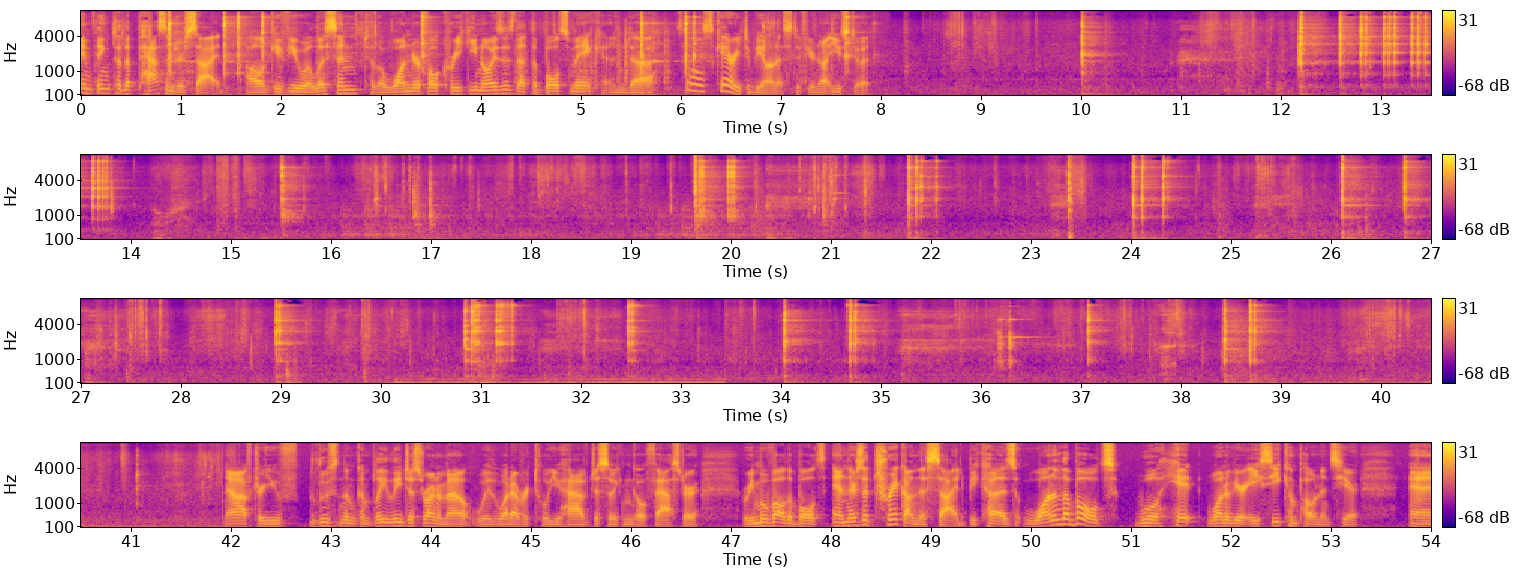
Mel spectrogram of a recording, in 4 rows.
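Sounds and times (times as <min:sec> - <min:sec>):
low groan: 0:29.6 - 0:33.5, 0:37.7 - 0:42.0.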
